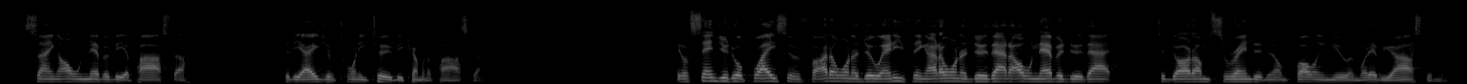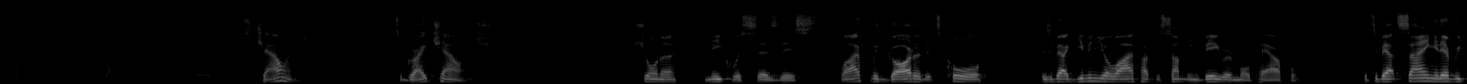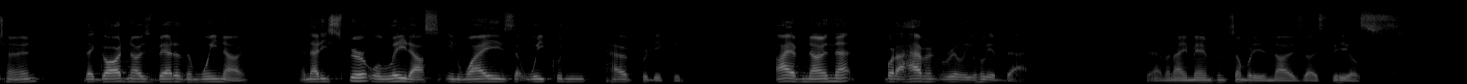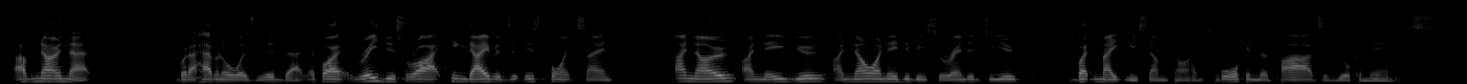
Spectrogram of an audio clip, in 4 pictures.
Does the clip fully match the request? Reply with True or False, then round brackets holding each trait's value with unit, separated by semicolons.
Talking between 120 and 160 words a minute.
False (180 wpm)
